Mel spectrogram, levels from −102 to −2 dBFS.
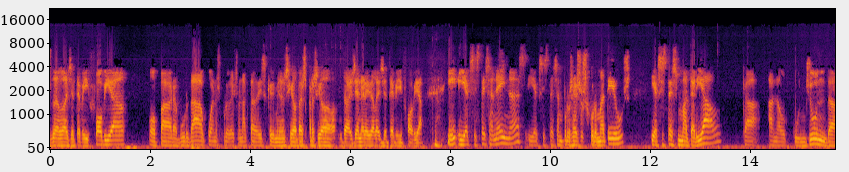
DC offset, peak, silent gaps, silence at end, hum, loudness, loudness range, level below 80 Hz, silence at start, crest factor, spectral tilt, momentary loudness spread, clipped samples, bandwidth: under 0.1%; -10 dBFS; none; 0 s; none; -23 LUFS; 2 LU; -40 dBFS; 0 s; 14 dB; -5.5 dB/octave; 11 LU; under 0.1%; 13.5 kHz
